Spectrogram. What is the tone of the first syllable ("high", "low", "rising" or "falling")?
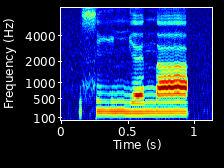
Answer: high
